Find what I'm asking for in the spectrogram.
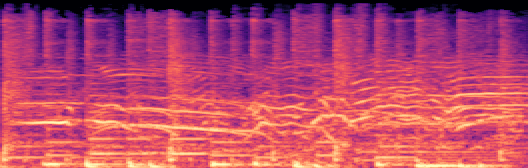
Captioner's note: jazz music; cheering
